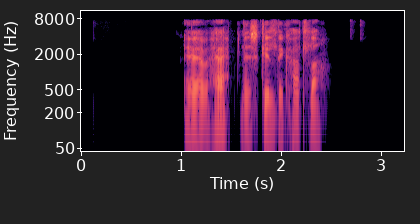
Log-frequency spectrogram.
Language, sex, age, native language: Icelandic, male, 40-49, Icelandic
